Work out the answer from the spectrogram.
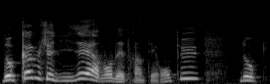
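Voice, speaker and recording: Streamer français, récit animé et blagueur. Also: male voice, high-pitched, huge pitch swings, normal speed, a little mellow. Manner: chatty, joking, theatrical asides. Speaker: wrestling show reviewer. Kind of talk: casual live-stream recap.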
